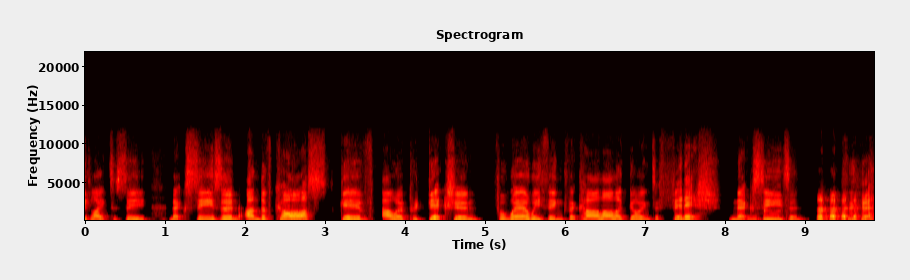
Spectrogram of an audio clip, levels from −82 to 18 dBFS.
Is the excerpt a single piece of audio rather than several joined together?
no; 3 cuts; at 3.1 s, 5.0 s, 8.0 s

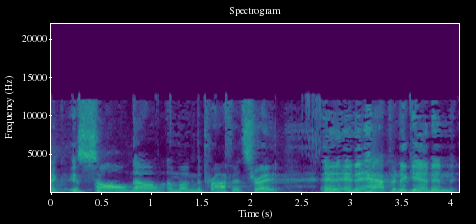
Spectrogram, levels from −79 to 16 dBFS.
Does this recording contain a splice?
no; 0 cuts

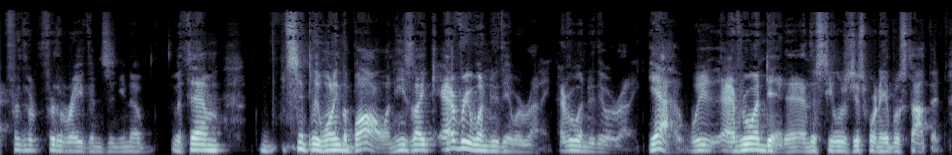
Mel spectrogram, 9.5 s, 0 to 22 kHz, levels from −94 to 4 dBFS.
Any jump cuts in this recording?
yes; 3 cuts; at 3.4 s, 5.5 s, 6.4 s

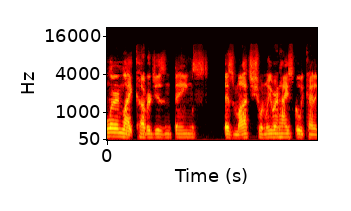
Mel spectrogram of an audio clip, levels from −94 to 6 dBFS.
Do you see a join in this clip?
no; 0 cuts

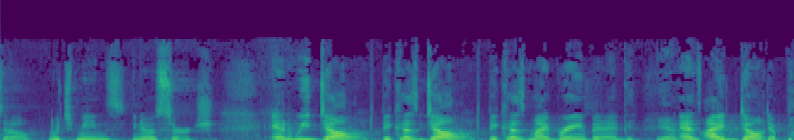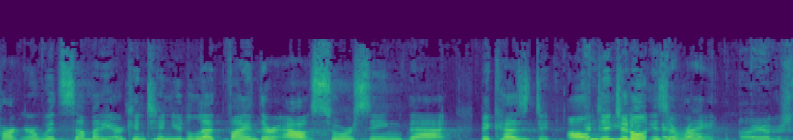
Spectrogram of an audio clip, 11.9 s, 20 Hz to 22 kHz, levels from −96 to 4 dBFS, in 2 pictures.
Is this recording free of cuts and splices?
no; 9 cuts; at 3.1 s, 4.4 s, 5.2 s, 5.7 s, 6.9 s, 7.6 s, 9.0 s, 9.5 s, 10.8 s

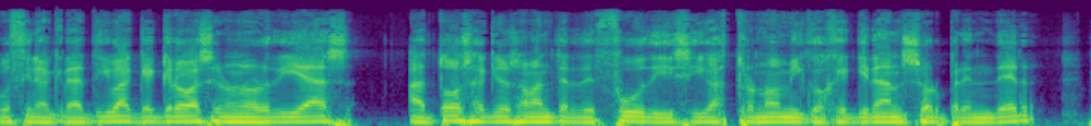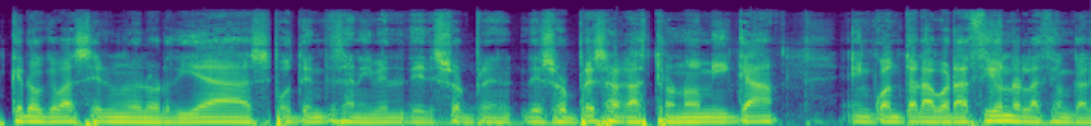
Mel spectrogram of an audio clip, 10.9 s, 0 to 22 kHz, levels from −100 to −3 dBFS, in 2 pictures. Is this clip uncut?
no; 3 cuts; at 5.3 s, 6.8 s, 7.5 s

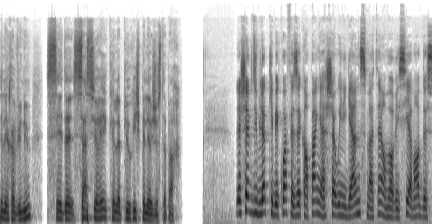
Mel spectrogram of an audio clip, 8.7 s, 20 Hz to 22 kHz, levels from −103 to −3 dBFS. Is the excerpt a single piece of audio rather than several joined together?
yes; 0 cuts

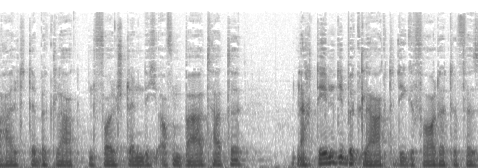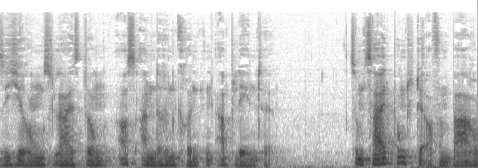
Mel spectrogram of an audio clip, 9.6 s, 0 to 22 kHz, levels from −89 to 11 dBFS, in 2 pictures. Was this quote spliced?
no; 0 cuts

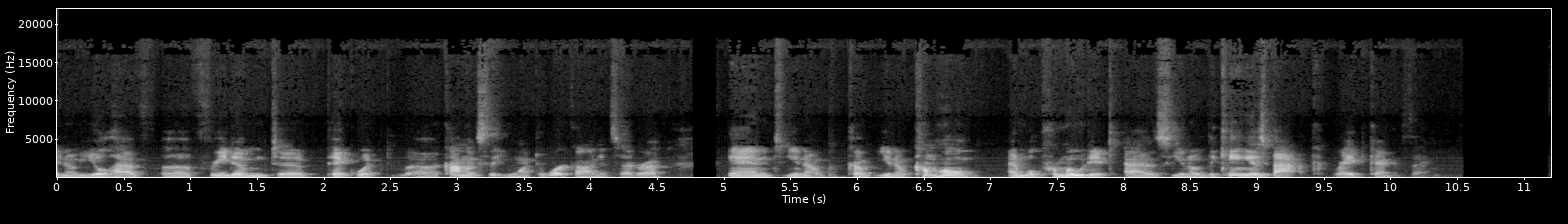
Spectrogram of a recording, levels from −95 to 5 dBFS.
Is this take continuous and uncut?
yes; 0 cuts

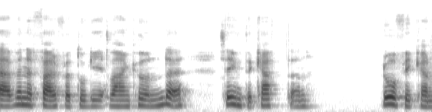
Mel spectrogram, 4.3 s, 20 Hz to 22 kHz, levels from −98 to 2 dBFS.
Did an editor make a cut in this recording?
yes; 2 cuts; at 1.0 s, 2.2 s

